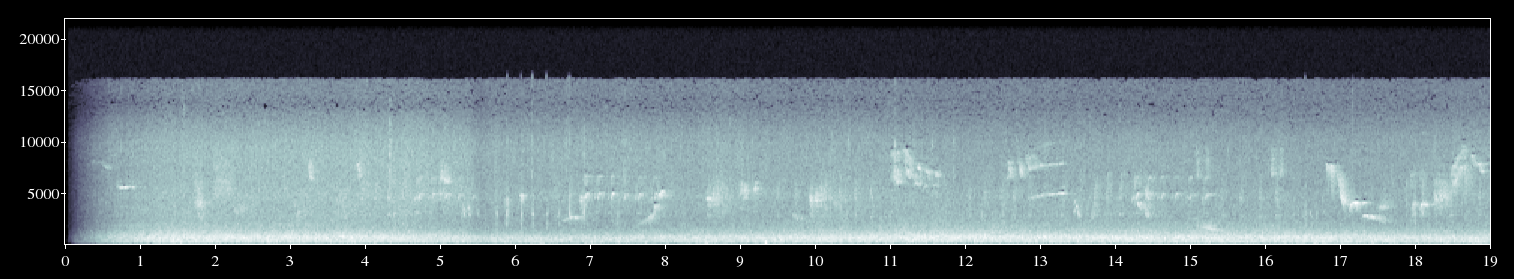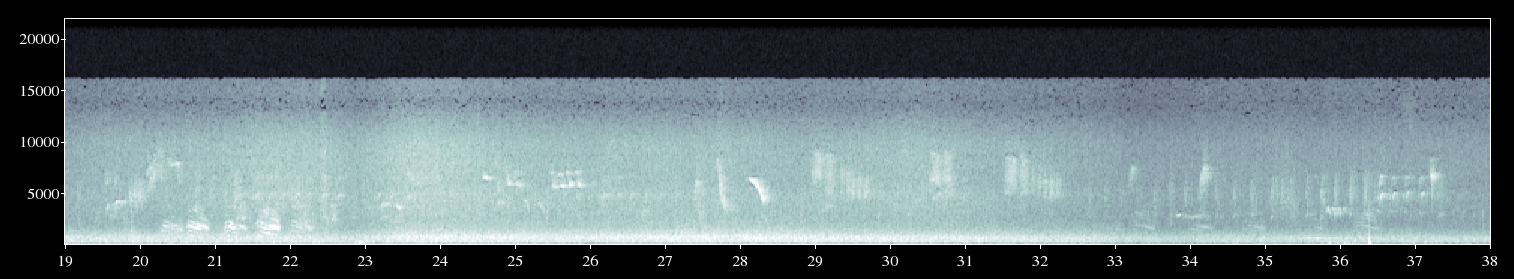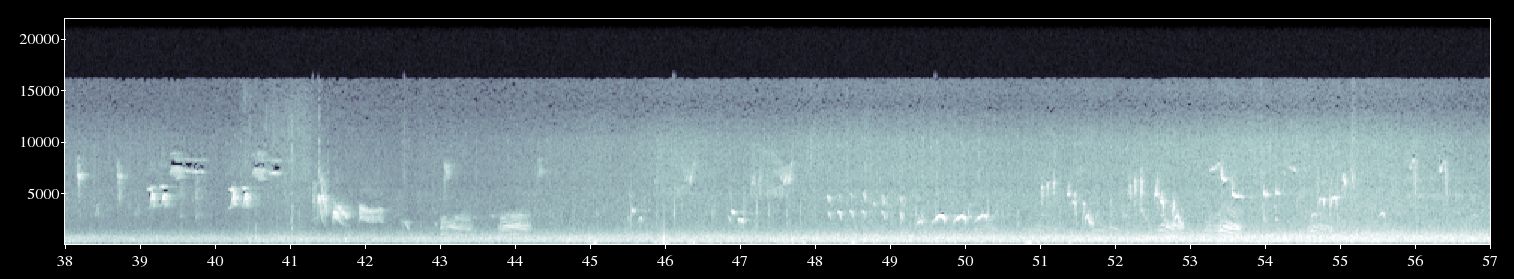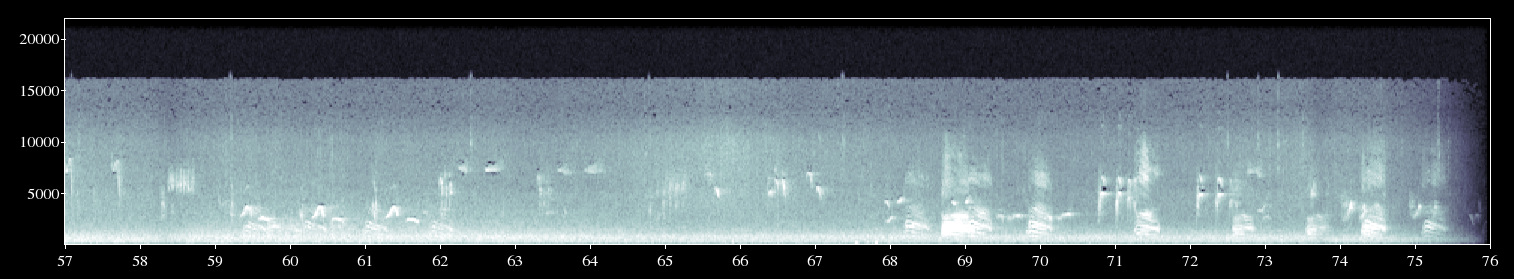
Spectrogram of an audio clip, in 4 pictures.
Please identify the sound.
Wind in forest with crows
In the sound recording we hear crows in the forest through which the wind blows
